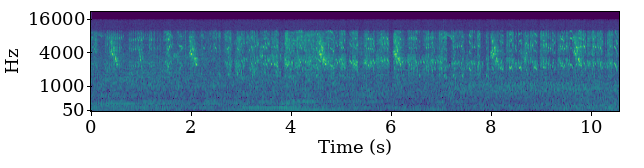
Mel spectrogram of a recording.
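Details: Downy woodpeckers feeding at the nest, May 20, 2021; sustained high, scratchy chatter made of rapid notes, with a faint low hum in the background during the first half.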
